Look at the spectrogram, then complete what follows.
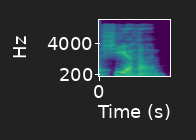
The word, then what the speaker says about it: Siodhachan: English speakers too uh they have difficulty with shahan and uh they they wouldn't know how to pronounce that uh it's because um the Irish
